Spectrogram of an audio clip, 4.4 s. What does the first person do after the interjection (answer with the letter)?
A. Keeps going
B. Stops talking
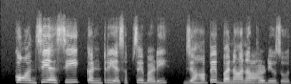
A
